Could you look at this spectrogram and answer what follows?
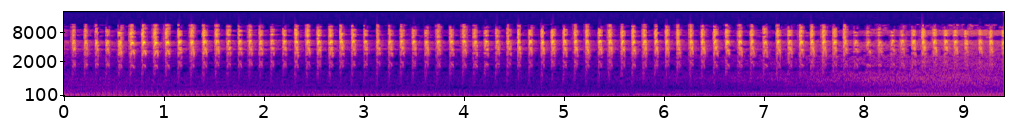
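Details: Sparrow-like phrases from a white-rumped shama's song: an unbroken run of quick, high chirping notes, roughly three each second, with a steady low hum underneath.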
